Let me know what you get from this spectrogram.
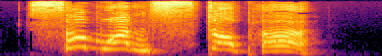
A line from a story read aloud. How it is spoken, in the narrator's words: Araminta screamed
